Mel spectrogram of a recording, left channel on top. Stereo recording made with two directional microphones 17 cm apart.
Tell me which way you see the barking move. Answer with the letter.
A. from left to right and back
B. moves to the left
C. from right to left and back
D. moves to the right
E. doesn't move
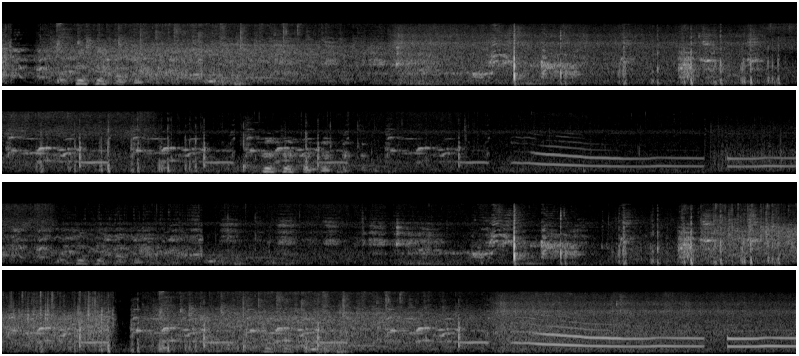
D.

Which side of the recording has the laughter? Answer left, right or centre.
left.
